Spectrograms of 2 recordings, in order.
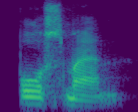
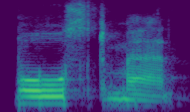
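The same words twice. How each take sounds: First: It is said quickly with the t sound dropped. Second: It is said slowly with a distinct t sound. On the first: "इसी word को आप तेज तेज पढ़ो तो जो है टी का sound है एकदम गायब होता हुआ" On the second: "जब हम इसको स्लोली पढ़ते हैं तो इसे हम पढ़ते हैं पोस्टमैन। टी का प्रॉपर डिस्टिंक्ट साउंड यहां पे सुनाई देता है।"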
